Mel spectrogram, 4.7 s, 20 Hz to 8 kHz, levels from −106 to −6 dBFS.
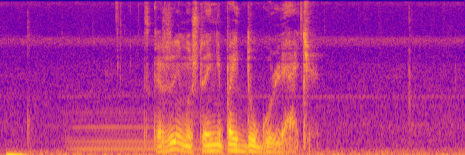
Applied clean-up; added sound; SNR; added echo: none; Bowed string instrument; 19 dB; none.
